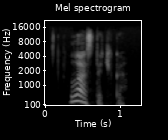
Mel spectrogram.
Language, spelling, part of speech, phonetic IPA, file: Russian, ласточка, noun, [ˈɫastət͡ɕkə], Ru-ласточка.ogg
- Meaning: 1. swallow (bird) 2. horizontal stand 3. lassie, dearie (an endearing term of address to a woman or girl)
